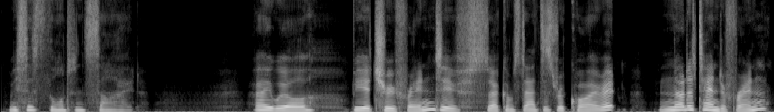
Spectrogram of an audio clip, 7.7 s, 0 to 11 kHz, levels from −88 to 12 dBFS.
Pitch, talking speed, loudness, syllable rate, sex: 225 Hz, 130 wpm, -18 LUFS, 4.4 syllables/s, female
